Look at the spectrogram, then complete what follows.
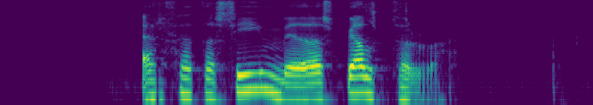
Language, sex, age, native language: Icelandic, male, 20-29, Icelandic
